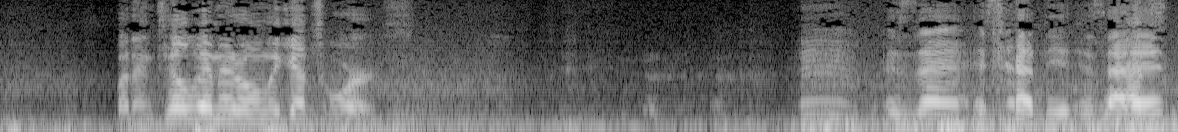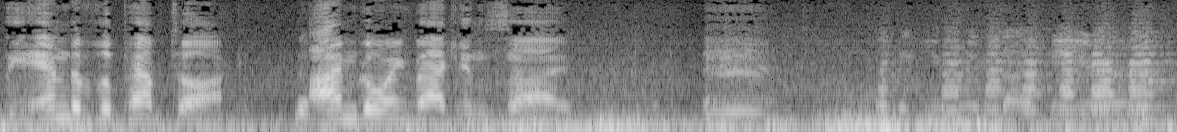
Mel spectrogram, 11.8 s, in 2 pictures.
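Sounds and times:
low rumbling traffic-like background: 0.0s - 11.7s
speech: 0.6s - 2.2s, 4.4s - 9.8s
car horns beeping: 10.2s - 11.7s.

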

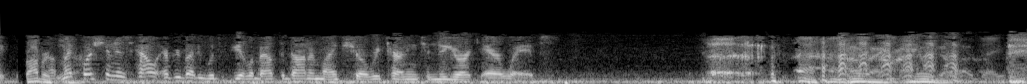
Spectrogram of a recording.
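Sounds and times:
speech: 0.0s - 5.7s, 7.0s - 10.2s
loud drawn-out belch: 7.0s - 8.2s
laughter: 7.7s - 10.2s.

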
